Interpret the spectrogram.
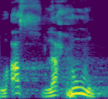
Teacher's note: صاد کو پر پڑھیں گے، کیوں؟ صاد حروف مستعلیہ میں سے ہے، حروف مستعلیہ 7 ہیں، خا، صاد، ضاد، غین، طا، قاف اور ظا۔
